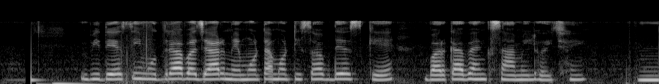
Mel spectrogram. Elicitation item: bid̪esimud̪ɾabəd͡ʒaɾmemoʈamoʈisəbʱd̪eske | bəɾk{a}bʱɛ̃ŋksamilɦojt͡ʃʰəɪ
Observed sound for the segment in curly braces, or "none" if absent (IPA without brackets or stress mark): a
